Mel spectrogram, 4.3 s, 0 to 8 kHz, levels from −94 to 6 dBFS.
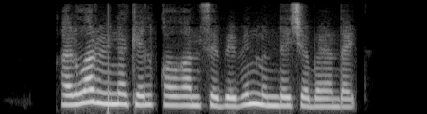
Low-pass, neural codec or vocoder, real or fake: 7.2 kHz; none; real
